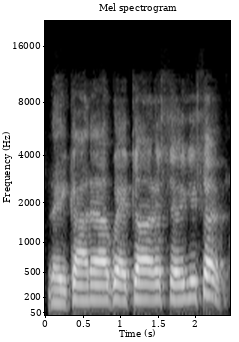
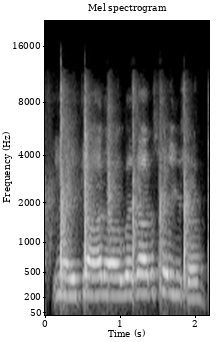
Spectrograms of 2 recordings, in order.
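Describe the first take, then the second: First: Said in the usual way. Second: High put-on menacing voice; sing-song warning to Lee Gunner; mock threat. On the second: Taunting Lee Gunner on stream, high mock-menacing voice.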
